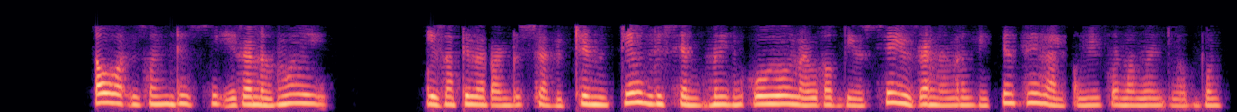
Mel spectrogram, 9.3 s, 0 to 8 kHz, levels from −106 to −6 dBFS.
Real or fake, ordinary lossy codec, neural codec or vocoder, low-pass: fake; AAC, 16 kbps; codec, 16 kHz, 0.5 kbps, FreqCodec, larger model; 7.2 kHz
